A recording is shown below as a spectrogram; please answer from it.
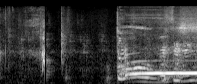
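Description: After a quiet pause of about a second and a half, a person's voice starts a high, drawn-out whining note that rises and then holds steady.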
